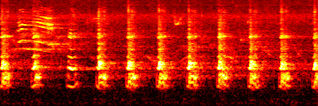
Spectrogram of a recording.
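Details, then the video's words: Excited wild hen turkey, alone in Georgia turkey woods, delivers a regular string of loud, harsh yelping-cutting notes about three per second, each note rough and broad. "Hear that old hen yelping and cutting and clucking like that."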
